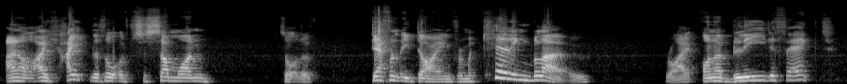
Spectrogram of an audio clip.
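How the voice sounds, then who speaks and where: A man's voice: on the high side, expressive, a little slow, noisy background. A man chatting casually as a game master, explaining a tabletop roleplaying game and often checking for agreement with tag questions.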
